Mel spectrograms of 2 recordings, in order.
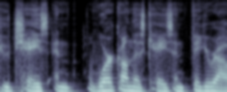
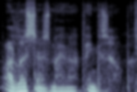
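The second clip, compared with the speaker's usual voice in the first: whispered joking aside; 5 dB quieter than usual. Real, not acted. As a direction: drop to a secret whisper for the joke.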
